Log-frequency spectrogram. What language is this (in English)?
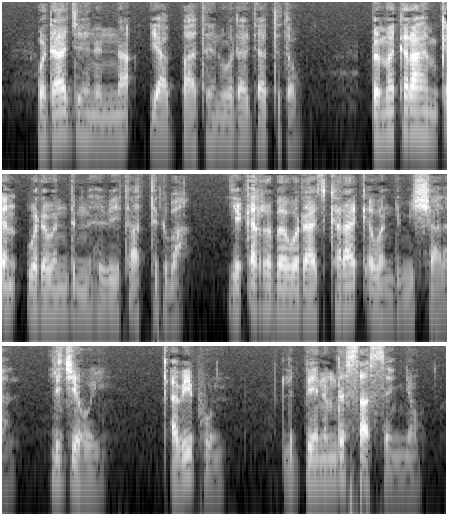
Amharic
